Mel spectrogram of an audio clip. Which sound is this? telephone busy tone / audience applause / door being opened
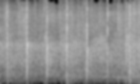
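audience applause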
